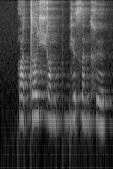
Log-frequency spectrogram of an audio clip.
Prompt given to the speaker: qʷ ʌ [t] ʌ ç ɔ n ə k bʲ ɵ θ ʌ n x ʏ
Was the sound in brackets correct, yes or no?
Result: yes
